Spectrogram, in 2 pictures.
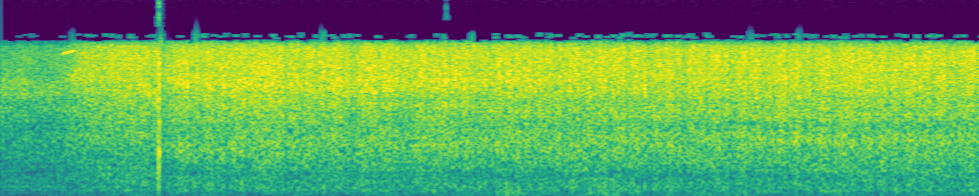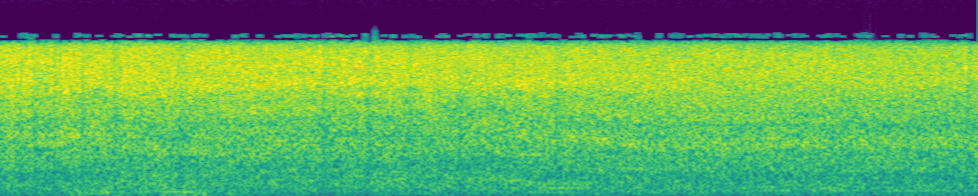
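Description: Heavy downpour: a steady, dense hiss of rain falling, with one sharp tap about a second in.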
